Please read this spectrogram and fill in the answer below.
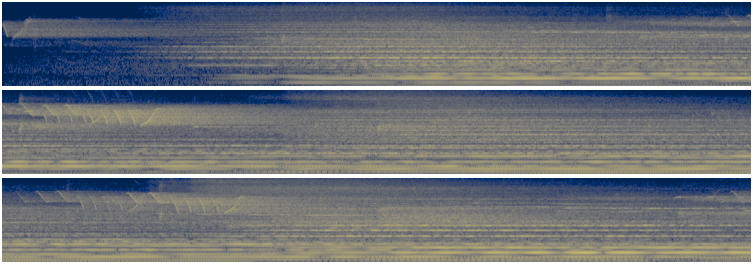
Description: Binaural Beats Brain Waves Isochronic Tones Classical New Age Piano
